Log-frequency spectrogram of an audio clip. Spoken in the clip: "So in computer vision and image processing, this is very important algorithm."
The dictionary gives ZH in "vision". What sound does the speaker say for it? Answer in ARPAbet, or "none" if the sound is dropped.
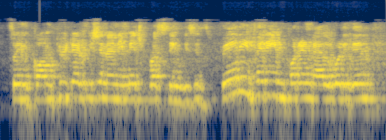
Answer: SH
